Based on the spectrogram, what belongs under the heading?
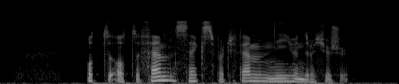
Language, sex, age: Norwegian, male, 23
